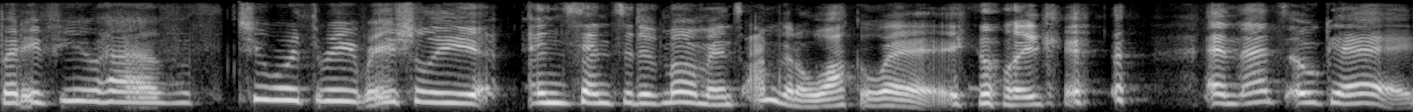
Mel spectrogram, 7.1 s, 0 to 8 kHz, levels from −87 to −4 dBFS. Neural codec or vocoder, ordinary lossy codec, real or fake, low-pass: none; AAC, 48 kbps; real; 7.2 kHz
